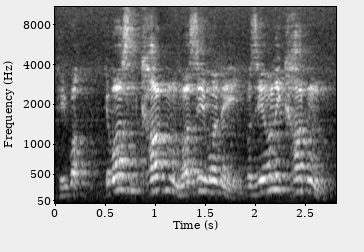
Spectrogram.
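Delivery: high, worried stammer; Johnny fears the suitor was joking, anxious and high; anxious stammering simple man. Acted. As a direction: fret out loud with a catch.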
